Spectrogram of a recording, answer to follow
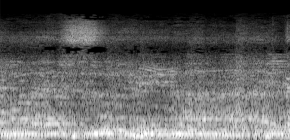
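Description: Several men singing a Serbian folk song together over instrumental backing, holding long notes.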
